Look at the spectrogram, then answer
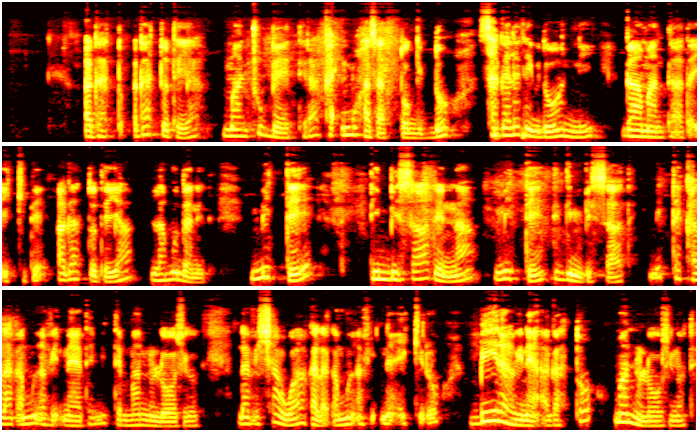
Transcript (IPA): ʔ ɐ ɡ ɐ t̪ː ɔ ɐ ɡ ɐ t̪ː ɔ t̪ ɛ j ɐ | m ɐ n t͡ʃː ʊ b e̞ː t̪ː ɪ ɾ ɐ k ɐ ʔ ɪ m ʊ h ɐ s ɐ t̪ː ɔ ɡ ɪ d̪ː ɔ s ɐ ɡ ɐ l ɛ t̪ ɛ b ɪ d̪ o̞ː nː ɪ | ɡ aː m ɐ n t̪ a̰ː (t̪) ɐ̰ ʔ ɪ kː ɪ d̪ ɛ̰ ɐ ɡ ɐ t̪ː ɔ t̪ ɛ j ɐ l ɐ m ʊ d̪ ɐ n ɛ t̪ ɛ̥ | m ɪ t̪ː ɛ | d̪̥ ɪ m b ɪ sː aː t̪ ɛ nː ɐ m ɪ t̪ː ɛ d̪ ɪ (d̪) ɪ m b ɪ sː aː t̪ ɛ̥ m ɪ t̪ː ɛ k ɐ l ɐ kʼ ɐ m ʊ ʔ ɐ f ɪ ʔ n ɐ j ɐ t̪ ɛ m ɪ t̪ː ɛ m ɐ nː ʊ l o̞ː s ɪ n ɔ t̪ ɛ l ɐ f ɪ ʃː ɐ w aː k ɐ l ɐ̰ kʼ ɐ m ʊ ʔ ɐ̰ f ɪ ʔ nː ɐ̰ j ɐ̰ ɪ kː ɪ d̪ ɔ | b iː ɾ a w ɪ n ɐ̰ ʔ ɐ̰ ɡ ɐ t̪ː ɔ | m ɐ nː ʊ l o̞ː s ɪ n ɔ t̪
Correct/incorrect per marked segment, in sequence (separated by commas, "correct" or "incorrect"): correct, correct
